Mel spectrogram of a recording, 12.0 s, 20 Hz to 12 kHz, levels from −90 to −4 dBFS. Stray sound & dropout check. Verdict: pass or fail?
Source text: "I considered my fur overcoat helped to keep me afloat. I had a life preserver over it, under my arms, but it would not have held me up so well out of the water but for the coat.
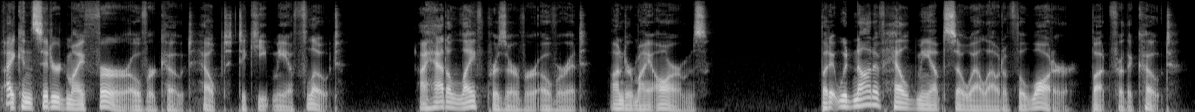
pass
